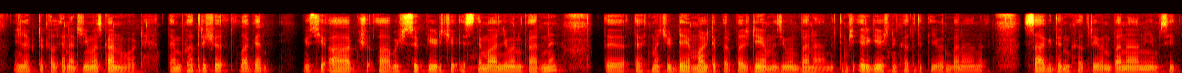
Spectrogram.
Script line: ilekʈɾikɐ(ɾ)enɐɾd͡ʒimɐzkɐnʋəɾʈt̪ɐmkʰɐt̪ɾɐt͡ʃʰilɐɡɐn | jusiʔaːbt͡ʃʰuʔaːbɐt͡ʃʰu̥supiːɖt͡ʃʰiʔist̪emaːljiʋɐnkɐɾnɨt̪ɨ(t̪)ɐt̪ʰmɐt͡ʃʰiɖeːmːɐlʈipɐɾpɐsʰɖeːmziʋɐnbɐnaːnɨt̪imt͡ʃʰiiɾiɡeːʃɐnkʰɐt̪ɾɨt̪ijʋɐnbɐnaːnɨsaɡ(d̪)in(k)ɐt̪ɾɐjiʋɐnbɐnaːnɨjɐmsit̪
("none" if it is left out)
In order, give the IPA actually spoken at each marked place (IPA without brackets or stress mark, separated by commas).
l, t̪, d̪, kʰ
